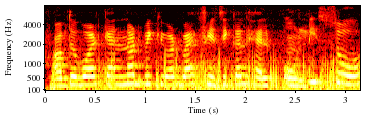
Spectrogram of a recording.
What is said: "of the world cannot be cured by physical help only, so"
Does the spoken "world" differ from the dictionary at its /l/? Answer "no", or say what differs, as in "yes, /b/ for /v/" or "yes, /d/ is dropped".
yes, /l/ is dropped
